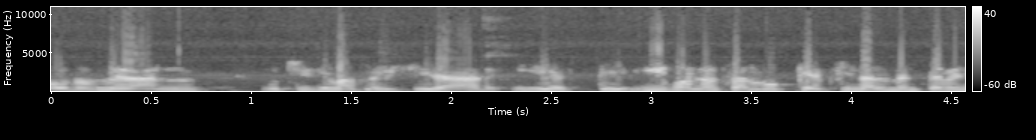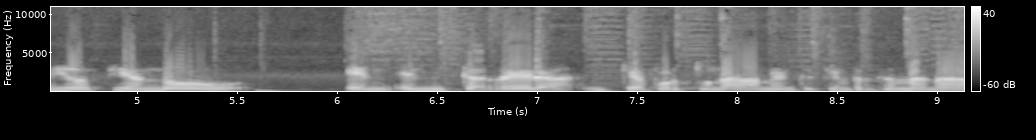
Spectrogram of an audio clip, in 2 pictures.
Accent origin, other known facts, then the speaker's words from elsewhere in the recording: Jalisco, Mexico; Bueno, mira, yo soy de Jalisco, que es un estado de acá de México, soy del estado de Jalisco.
